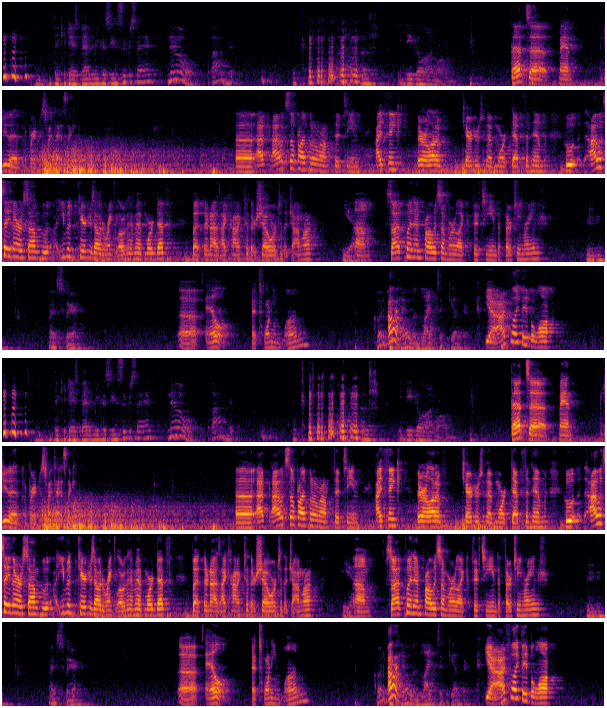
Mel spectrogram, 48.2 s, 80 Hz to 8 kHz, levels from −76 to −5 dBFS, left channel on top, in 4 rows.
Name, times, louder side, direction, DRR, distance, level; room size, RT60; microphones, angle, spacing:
voice 1, 1.0-3.0 3.3-3.8 4.1-4.6 5.2-5.3 5.8-5.9 6.3-9.0 9.3-9.4 10.6-10.7 14.1-14.5 16.5-16.7 30.9-31.2 35.8-36.1 36.4-36.5 37.1-37.7 43.6-45.8 46.1-46.2, left 1 dB, 25° left, -2 dB, 5.1 m, -39 dB
voice 2, 6.1-7.1 10.2-11.4 12.0-13.4 16.7-19.2 19.5-20.0 20.4-20.9 21.3-30.3 31.1-31.4 31.8-35.0 39.7-40.7 41.2-42.3 43.9-44.1 45.8-47.1, right 5 dB, 85° right, 2 dB, 0.8 m, -24 dB
sound 1, 10.2-29.7, right 1 dB, 10° right, 0.8 m, -34 dB
22.5 x 13.5 x 4.4 m, 0.68 s
head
